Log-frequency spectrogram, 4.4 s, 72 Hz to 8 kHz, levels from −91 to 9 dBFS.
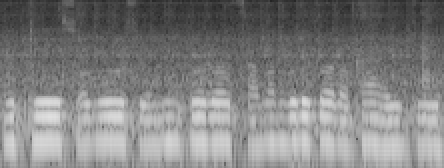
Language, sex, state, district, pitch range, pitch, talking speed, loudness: Odia, male, Odisha, Sambalpur, 140-150 Hz, 150 Hz, 110 wpm, -15 LUFS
